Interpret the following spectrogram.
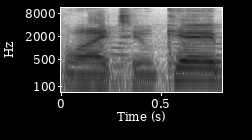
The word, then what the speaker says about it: YIIK: and yes I'm will we pronounced y 2K but Yik sounds better for how I want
